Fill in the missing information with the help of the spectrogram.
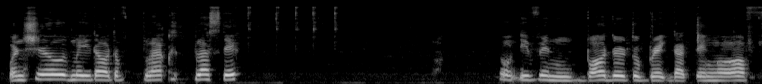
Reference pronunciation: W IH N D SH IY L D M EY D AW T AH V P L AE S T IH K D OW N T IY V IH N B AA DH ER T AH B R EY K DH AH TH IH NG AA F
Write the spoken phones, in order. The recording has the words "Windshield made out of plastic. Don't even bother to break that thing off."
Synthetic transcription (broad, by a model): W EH N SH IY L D M EY D AW T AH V P L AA S T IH K D OW N T IY V IH N B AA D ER T AH B R EY K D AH T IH NG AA F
